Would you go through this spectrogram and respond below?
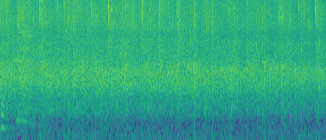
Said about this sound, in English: Yes, you can clap and say, praise God.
